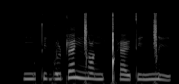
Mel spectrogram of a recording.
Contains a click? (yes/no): yes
